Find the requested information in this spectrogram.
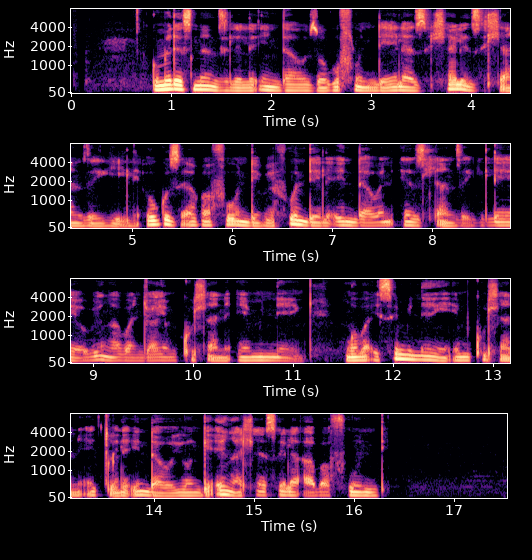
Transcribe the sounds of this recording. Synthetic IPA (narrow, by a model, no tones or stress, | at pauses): ɣumɛlɛsinand͡zʱɛlɛlɛʔiːndʱawɔzoɣufundʱɛlaziɬalɛziɬa̰nd͡zʱeɣḭlɛ̰ʔuɣuzɛ̰aβafṵndʱiβefundʱɛlɛɛndʱawenieziɬa̰nd͡zʱeɣilɛjɔβɛŋaβand͡ʒʱwajimikʰuɬa̰nɛʔemineŋi | ŋɔβa̰ʔisimineŋiʔimikʰuɬa̰nɛ̰ɛɡ͡ǀʱwɛlɛ̰ʔindʱawɔjɔŋkʼɛ̰ʔɛŋaɬasɛlaʔaβafuːndʱi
